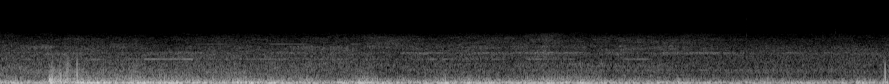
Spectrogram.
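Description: Twin-engine jet airliner climbing away after takeoff: a steady engine roar, heavy in the low end, that slowly fades as the plane recedes.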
